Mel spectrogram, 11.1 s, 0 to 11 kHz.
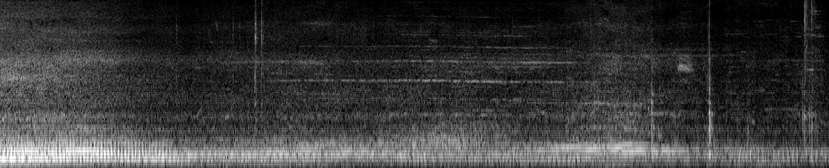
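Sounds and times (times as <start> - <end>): vehicle engine running: 0.0 - 8.8.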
